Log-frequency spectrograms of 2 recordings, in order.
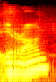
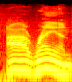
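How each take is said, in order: First: The R is rolled. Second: The R is said plainly, not rolled. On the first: This is an attempt at the proper native pronunciation. "Maybe rolling the R" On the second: This is how it is said in the United States. "in the States, we pronounce it Iran"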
